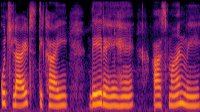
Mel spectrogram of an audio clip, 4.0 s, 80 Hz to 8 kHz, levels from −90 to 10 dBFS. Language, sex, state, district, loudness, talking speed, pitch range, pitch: Hindi, female, Himachal Pradesh, Shimla, -16 LUFS, 120 wpm, 200-220 Hz, 210 Hz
